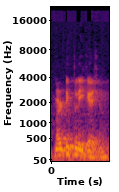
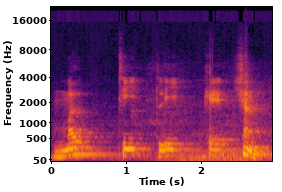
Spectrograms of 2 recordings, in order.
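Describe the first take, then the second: First: Said in the usual way. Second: multiplication slowly split, each syllable on its own. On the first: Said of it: "मैं कहता हूँ multiplication". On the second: Shown as a demonstration. Teacher splitting a long word to count, syllable by syllable. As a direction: break multiplication into separate, measured beats. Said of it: "देखें ये कितने".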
